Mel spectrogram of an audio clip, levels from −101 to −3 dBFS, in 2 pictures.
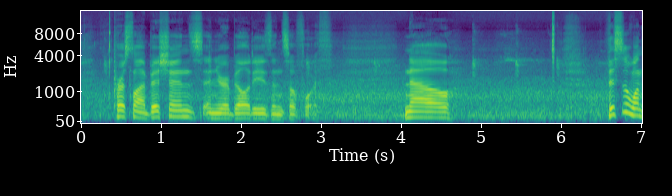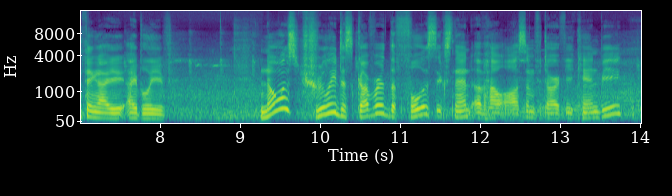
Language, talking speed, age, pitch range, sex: English, 125 wpm, 20-39, 125-155 Hz, male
